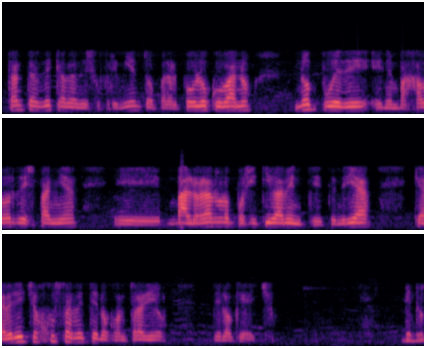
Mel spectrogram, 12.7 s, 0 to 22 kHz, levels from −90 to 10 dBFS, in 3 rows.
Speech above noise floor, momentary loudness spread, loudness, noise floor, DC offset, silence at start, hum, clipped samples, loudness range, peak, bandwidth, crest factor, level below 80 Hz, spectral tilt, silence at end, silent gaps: 36 dB; 14 LU; -32 LUFS; -68 dBFS; under 0.1%; 0.05 s; none; under 0.1%; 6 LU; -10 dBFS; 4 kHz; 24 dB; -84 dBFS; -8.5 dB/octave; 0 s; none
